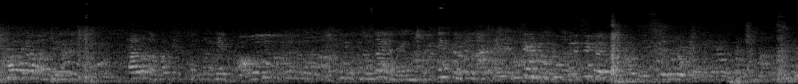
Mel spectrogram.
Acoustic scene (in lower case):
park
